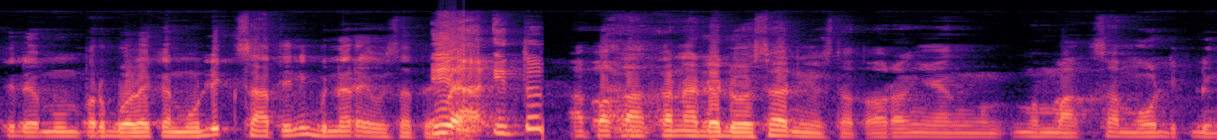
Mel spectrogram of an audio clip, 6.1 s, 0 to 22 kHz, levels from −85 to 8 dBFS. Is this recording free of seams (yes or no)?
no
